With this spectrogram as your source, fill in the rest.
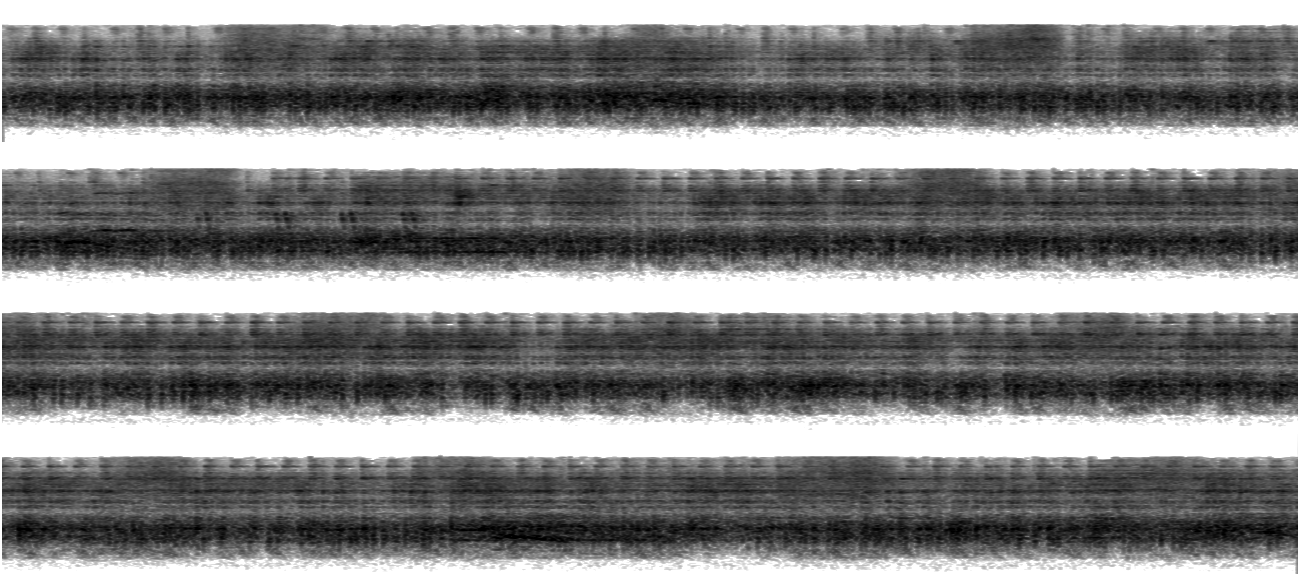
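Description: Game battle sounds of gunfire and explosions crackle steadily through small speakers.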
